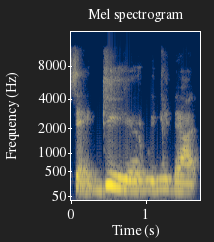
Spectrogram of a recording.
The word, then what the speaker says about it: seguir: That U has a job to just sit there and make the G go to a g sound. Okay. And the U is not pronounced. So its only job is to sit there and make G go into a hard sound, because C-I-G-E-S would be C-G-E-S, but it's seguir.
